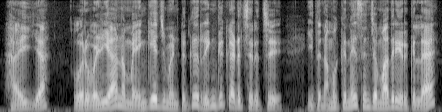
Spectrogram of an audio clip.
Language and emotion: Tamil, happy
